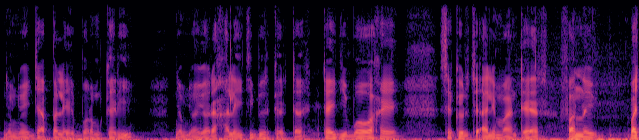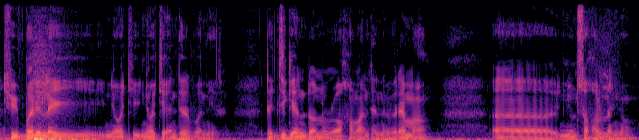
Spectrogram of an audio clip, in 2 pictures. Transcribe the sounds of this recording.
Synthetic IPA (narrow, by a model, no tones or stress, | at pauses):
ɲɐmɲɔːjɟapːɐlɛjbɔɾɔmkɐɾi | ɲɐmɲɔːjɔɾɛxɐlɐjcibiɾkɐɾitɛtɐjɟibɔwɐxɛsekuɾitiʔalimantɛrfanːɐjbacːubɐɾilɐjɲɔciɲɔːciɛntɛrvɐniːr | tɛɟiɡeːndɔnːɐlɔːxɐmaːntɛnɛvɾɛmã | ɲunsɔxɔlnɐɲu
